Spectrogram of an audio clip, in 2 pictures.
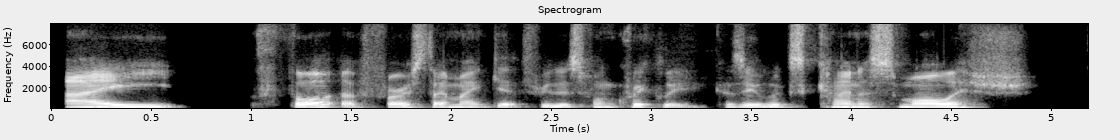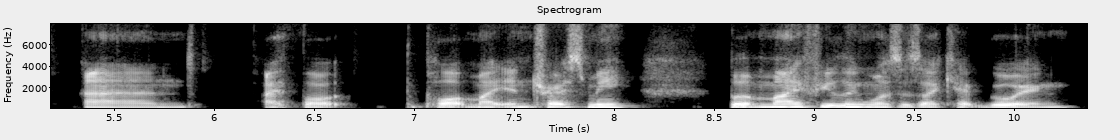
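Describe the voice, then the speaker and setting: Low-pitched man hosting a casual book chat. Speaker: podcast host. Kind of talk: casual book discussion interview.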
